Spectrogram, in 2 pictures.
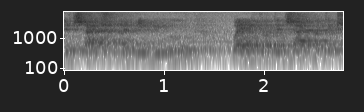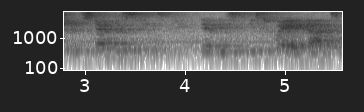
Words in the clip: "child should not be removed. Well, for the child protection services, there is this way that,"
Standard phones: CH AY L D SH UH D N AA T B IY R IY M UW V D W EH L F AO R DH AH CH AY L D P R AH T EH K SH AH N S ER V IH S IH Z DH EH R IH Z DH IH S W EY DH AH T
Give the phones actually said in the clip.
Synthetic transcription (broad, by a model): CH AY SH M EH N B IY R IY M UW V D W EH N F AO R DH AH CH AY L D P R AH T EH K SH AH N S ER V IH S IH Z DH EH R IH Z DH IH S W EY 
